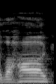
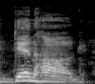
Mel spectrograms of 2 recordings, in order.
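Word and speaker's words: Den Haag: was that city called the hague or the hog it's actually denhog i have to go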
